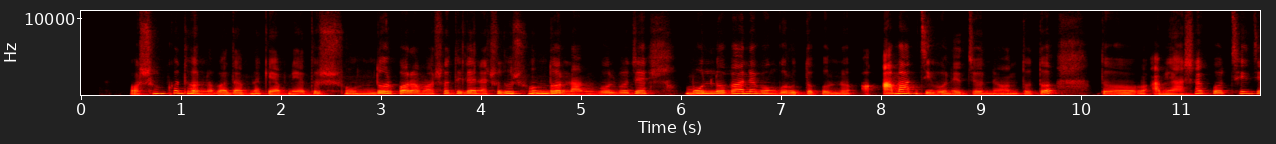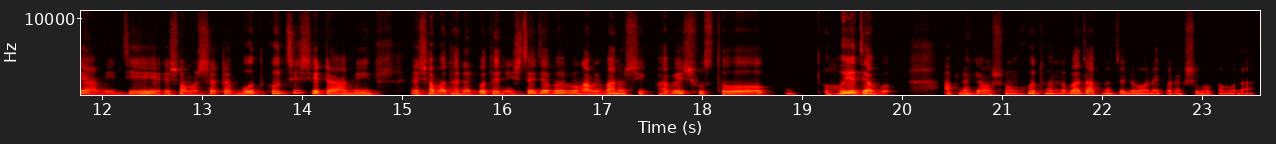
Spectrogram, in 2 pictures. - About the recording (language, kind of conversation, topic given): Bengali, advice, আমি কীভাবে পরিচিতদের সঙ্গে ঘনিষ্ঠতা বাড়াতে গিয়ে ব্যক্তিগত সীমানা ও নৈকট্যের ভারসাম্য রাখতে পারি?
- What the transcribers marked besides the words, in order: lip smack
